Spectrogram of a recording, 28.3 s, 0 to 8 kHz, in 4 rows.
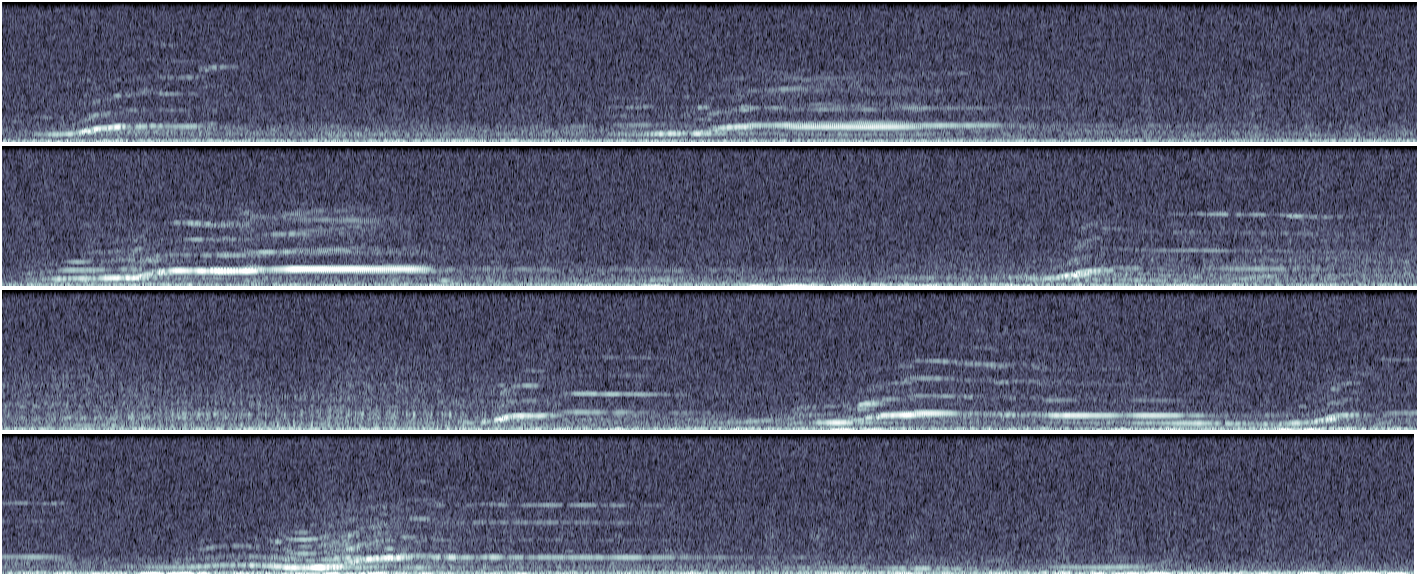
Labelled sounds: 0.4	1.1	humpback whale, 0.80 to 3.7 kHz
3.0	4.5	humpback whale, 0.80 to 3.7 kHz
7.4	9.3	humpback whale, 0.80 to 4.4 kHz
12.4	13.8	humpback whale, 0.80 to 4.2 kHz
15.0	15.3	humpback whale, 0.90 to 1.1 kHz
16.6	17.5	humpback whale, 0.80 to 3.2 kHz
18.3	20.1	humpback whale, 0.80 to 4.0 kHz
21.0	21.5	humpback whale, 0.96 to 4.2 kHz
22.2	24.1	humpback whale, 0.80 to 4.3 kHz

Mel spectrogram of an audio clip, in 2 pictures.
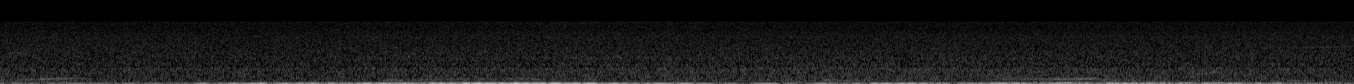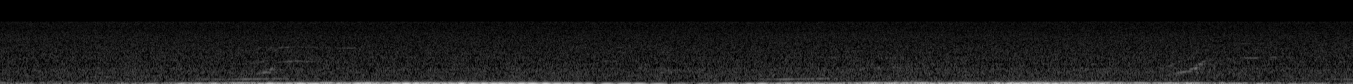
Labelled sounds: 16.4	16.7	humpback whale, 1.0 to 1.2 kHz

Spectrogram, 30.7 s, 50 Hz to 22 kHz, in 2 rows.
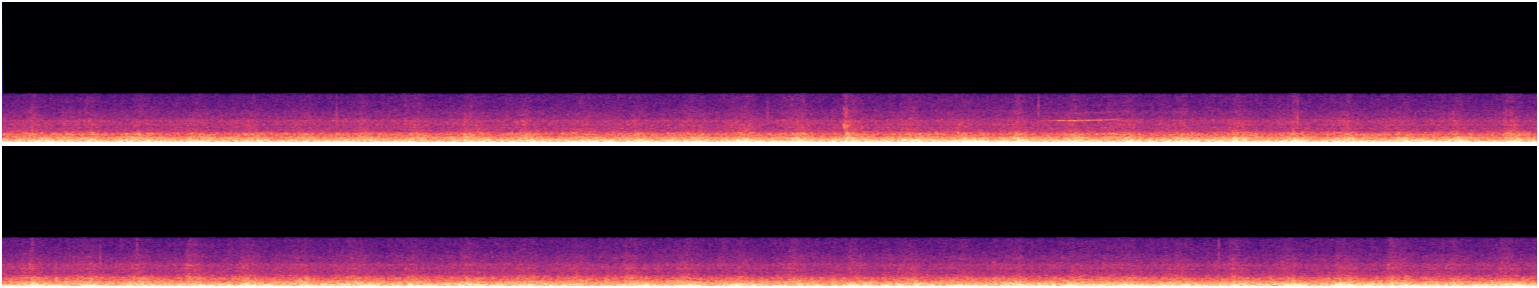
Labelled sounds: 10.4	11.3	killer whale, southern resident, 3.3 to 8.0 kHz
25.7	30.7	vessel noise, 0 to 8.0 kHz

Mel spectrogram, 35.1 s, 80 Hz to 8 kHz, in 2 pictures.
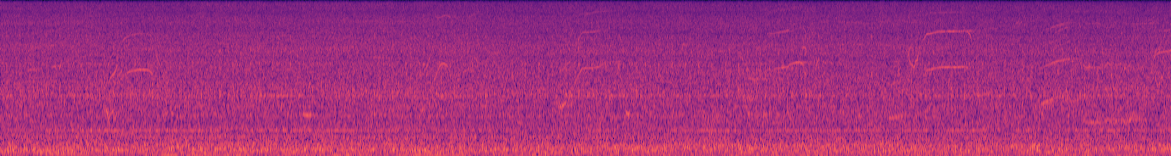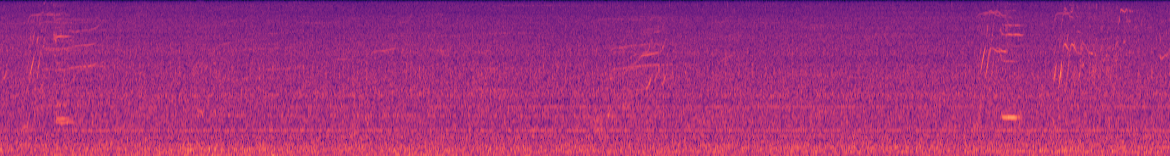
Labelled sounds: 1.5	2.3	killer whale, southern resident, 0.78 to 2.6 kHz
13.6	14.6	killer whale, southern resident, 2.2 to 6.2 kHz
17.9	19.1	killer whale, southern resident, 0.75 to 7.8 kHz
26.7	27.6	killer whale, southern resident, 1.5 to 5.6 kHz
32.1	33.0	killer whale, southern resident, 0.82 to 7.9 kHz

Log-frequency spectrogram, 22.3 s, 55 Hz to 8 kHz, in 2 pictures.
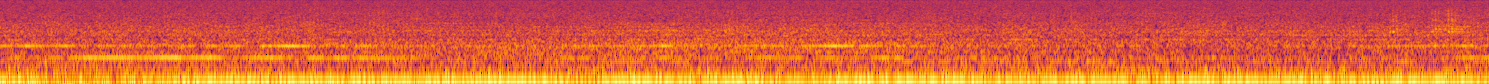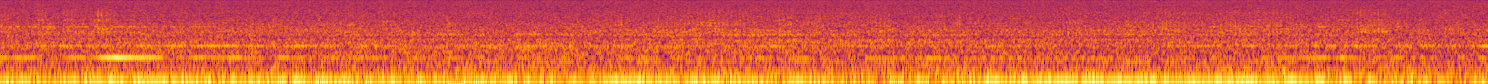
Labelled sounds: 10.7	11.0	vessel noise, 1.3 to 1.5 kHz

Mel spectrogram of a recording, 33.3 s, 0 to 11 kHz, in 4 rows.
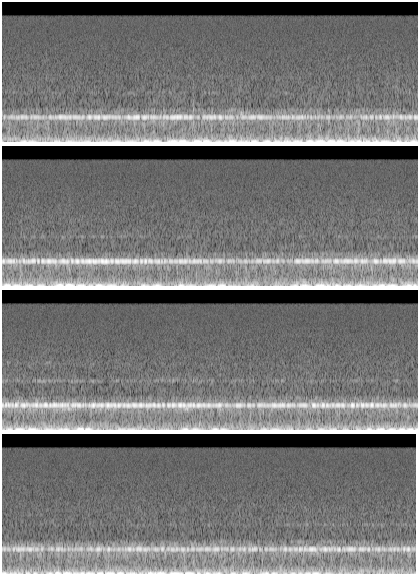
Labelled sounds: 16.5	16.8	vessel noise, 1.1 to 1.2 kHz

